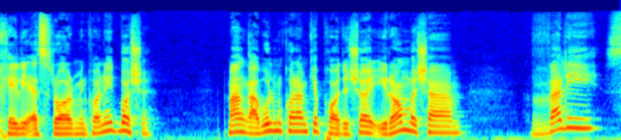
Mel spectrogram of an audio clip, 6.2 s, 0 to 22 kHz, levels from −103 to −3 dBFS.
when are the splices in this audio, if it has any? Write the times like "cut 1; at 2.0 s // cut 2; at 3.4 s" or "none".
none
